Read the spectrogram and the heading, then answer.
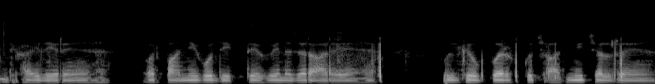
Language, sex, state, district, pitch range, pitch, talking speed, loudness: Hindi, male, Uttarakhand, Uttarkashi, 95-100 Hz, 100 Hz, 190 wpm, -31 LUFS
